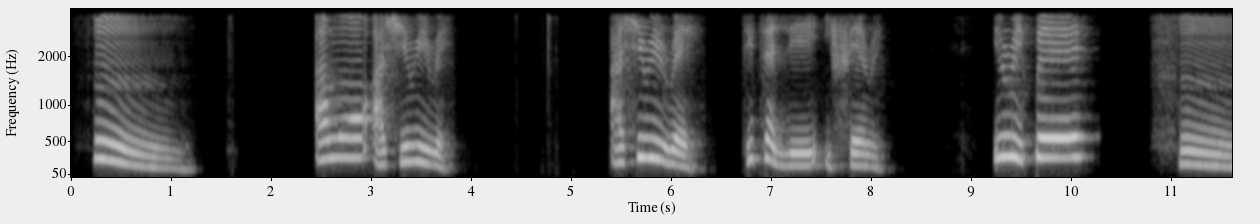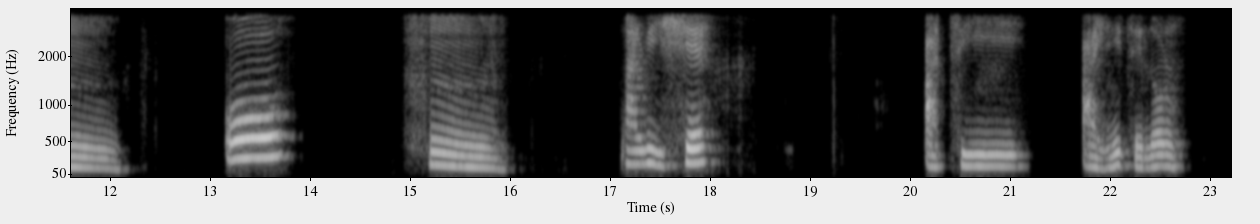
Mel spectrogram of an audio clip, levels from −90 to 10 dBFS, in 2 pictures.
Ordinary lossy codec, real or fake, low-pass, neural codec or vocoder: none; real; 3.6 kHz; none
